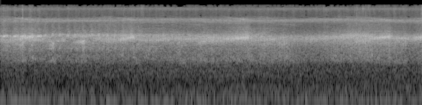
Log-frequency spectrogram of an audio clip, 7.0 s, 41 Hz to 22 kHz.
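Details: Marsh frogs chorusing in a pond in June 2021; rapid croaking pulses blend into a continuous buzzing drone, with individual louder calls swelling every couple of seconds.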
